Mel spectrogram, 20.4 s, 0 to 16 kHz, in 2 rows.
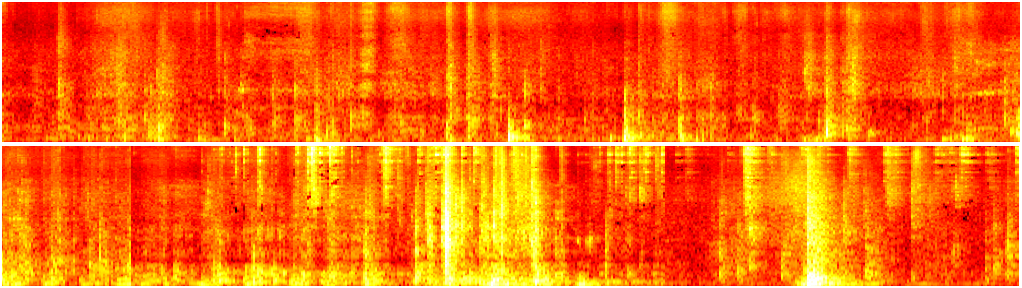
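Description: Footsteps, clothing and backpack rustle as a person walks through a house and down carpeted stairs, with scattered knocks and a loud thump about 18 seconds in. A dog whines now and then.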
